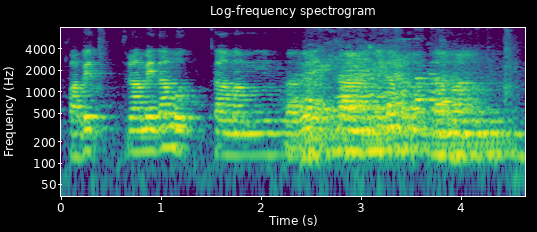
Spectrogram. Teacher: There's a tendency to pause after pavitram, but there is no pause there. It's a short syllable.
